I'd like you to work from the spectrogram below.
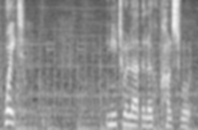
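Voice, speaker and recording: A woman's voice: medium pitch, brisk, lightly acted. An actress playing a fierce, determined female assassin detective in a video game, urgent and commanding. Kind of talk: video game cutscene acting. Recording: music behind the voice.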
